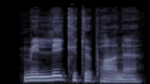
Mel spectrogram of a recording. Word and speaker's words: Milli Kütüphane: The letters P and H are pronounced separately. – Milli Kütüphane.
